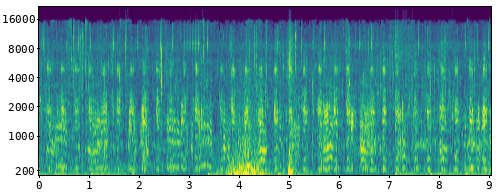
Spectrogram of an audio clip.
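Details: Duck giving a rapid series of raspy, nasal quacks in uneven bursts, growing denser mid-way, with a low rhythmic thumping in the background.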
